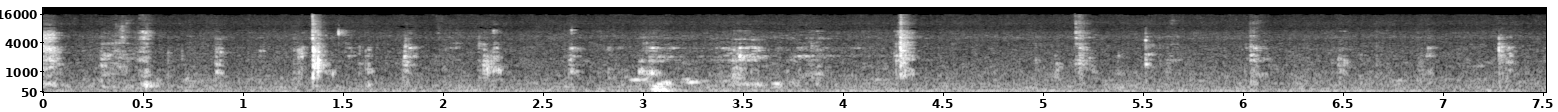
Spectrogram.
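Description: Close-up mouth sounds of a person eating rice and fish curry by hand: irregular wet clicks and smacks of chewing, a few seconds apart to several a second.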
